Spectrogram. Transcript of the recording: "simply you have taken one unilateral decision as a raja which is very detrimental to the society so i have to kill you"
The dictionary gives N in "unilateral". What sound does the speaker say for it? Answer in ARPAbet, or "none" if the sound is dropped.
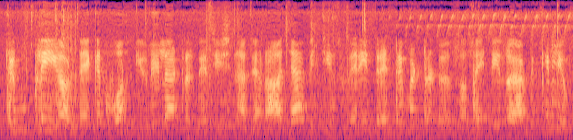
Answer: N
